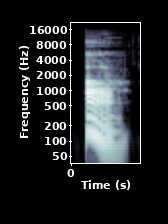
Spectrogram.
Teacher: this vowel is neither front nor back it lies on the central axis it is an open central unrounded vowel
